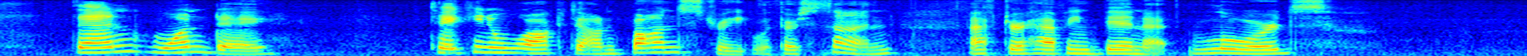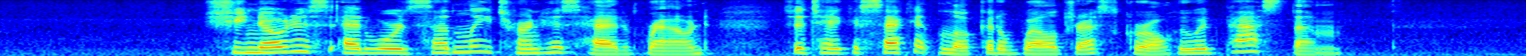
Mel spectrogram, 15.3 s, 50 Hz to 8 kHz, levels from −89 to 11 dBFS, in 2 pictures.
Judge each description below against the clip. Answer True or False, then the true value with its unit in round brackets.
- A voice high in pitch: True (220 Hz)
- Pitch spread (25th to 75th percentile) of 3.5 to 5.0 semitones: True (4.6 semitones)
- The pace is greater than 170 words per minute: False (155 wpm)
